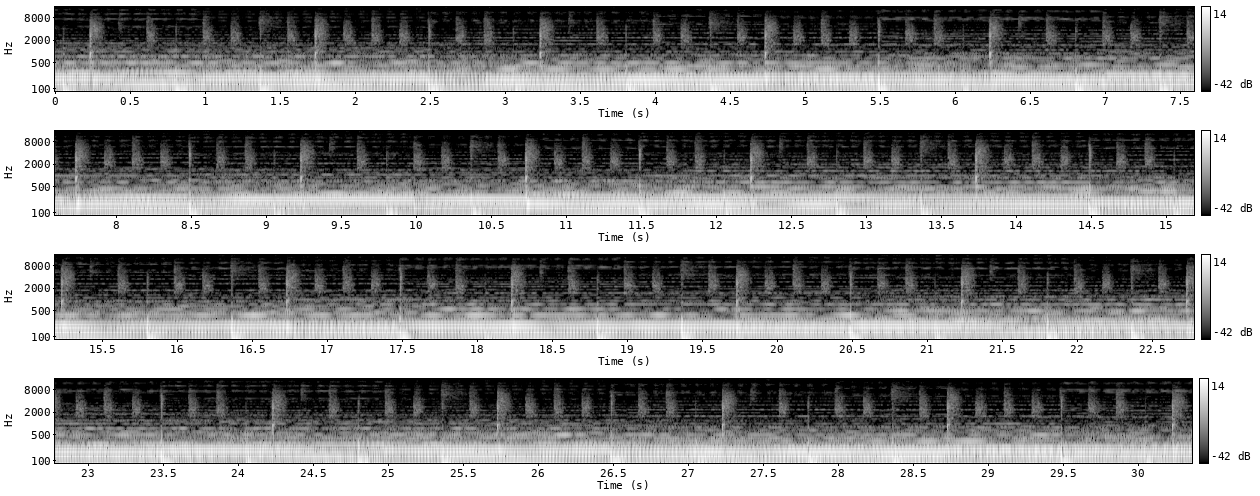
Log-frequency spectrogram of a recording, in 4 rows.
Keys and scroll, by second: 2.4 Delete, 3.2 1, 3.4 Return, 4.8 d, 5.0 e, 5.2 2.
